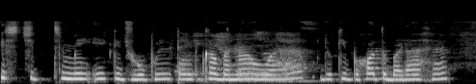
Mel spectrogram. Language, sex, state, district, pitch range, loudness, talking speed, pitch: Hindi, female, Jharkhand, Deoghar, 230-255 Hz, -18 LUFS, 190 wpm, 245 Hz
